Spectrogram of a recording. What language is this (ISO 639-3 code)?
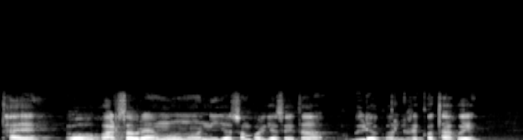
ori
